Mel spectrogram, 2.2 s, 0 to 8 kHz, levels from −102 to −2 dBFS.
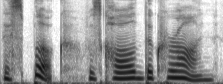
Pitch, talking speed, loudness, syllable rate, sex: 205 Hz, 160 wpm, -17 LUFS, 3.8 syllables/s, female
